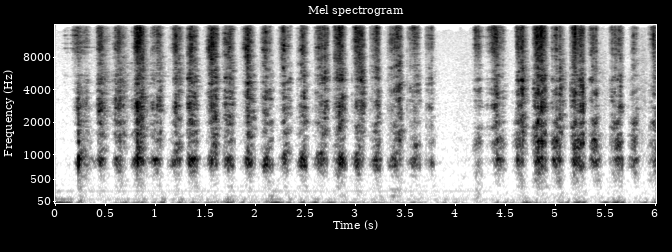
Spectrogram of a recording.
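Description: Ulu knife rocked quickly through onion on a cutting board, mincing it fine: an even run of short chopping strokes, about six a second, with a brief pause about four seconds in.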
